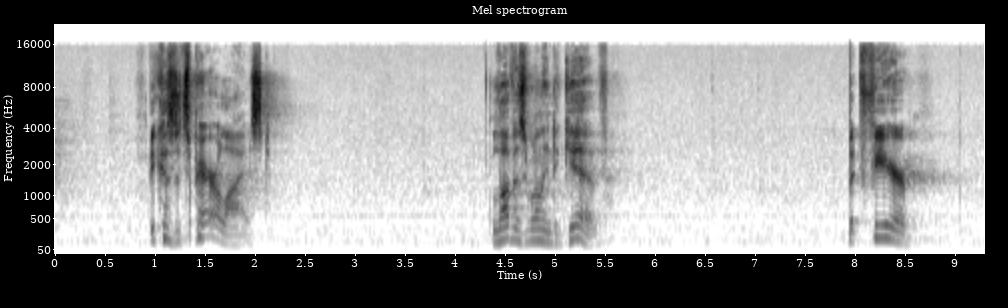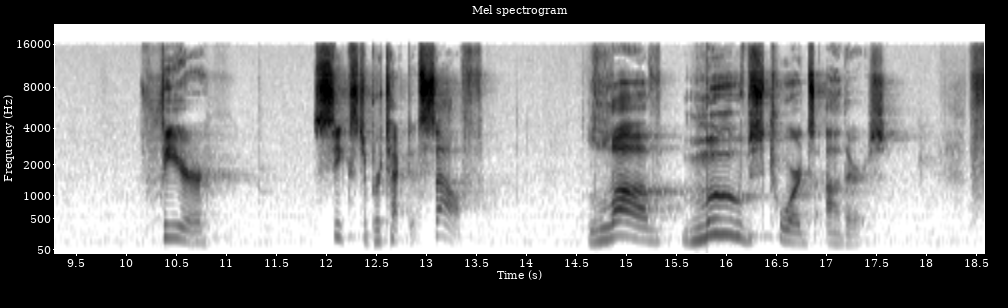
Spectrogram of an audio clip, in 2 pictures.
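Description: A middle-aged man speaks slowly and expressively through a microphone, with long pauses.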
